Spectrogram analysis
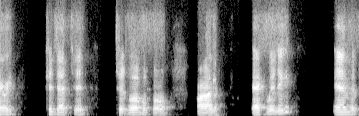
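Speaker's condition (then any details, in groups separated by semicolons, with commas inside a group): Muscular dystrophy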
